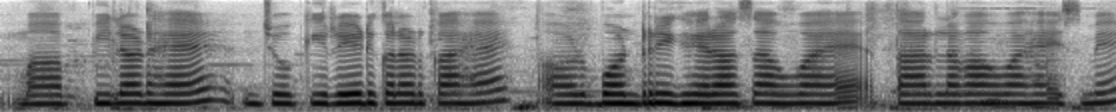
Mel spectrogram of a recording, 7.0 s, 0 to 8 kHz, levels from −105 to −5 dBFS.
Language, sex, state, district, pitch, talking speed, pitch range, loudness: Hindi, female, Bihar, Begusarai, 245 Hz, 165 wpm, 245-250 Hz, -14 LUFS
